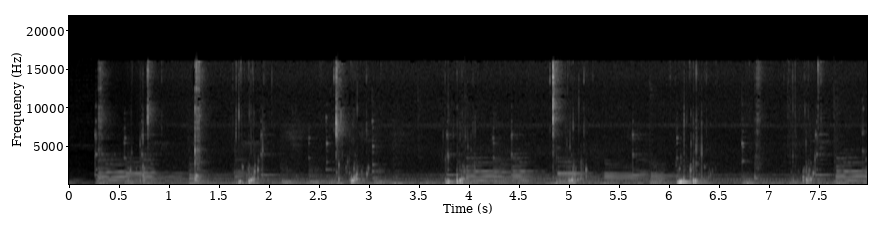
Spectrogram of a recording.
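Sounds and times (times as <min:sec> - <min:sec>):
water dripping: 0:00.3 - 0:07.9.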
